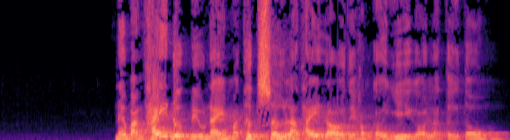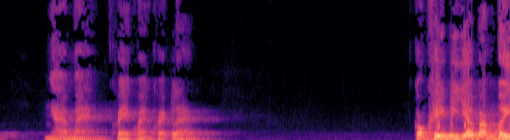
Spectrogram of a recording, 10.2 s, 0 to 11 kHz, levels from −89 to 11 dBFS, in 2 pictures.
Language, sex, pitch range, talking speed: Vietnamese, male, 125-170 Hz, 190 wpm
